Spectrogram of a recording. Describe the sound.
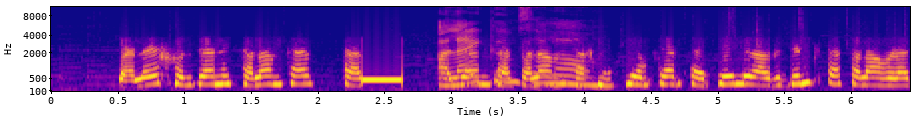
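A short, steady electronic beep marks a telephone call being connected. The single tone lasts about half a second in the middle of continuous talking.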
